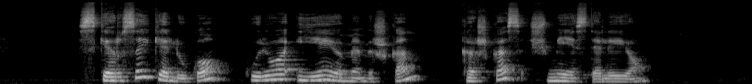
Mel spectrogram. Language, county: Lithuanian, Klaipėda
